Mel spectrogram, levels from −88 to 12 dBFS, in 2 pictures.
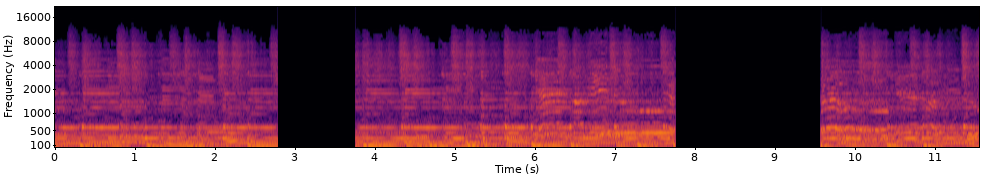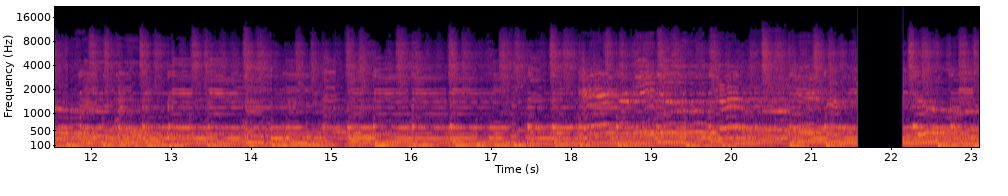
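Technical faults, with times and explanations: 2.78–3.75 s, 7.75–9.57 s and 21.57–22.15 s: rebuffering stall. The player ran dry of downloaded audio three times and simply waited, so the sound drops to dead silence for about 0.98 s, 1.82 s and 0.57 s, then carries on from exactly the point it left off. Nothing gets skipped; the gaps just push everything later, adding roughly 3.4 s to the running time in total.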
